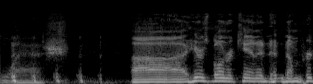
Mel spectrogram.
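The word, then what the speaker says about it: Loesch: I think it's Dana lash I say Loach because it rhymes with roach it looks like losh but I think she called says lash uh here's boner candidate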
